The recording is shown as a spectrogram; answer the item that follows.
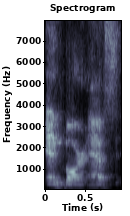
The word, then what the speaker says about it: NBARS: So NBARS is how you would pronounce N-S as a cattle brand.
